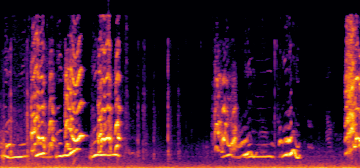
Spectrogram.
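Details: Whistling pet cockatiel giving short rising whistles bundled with harsh, high chirping bursts, in two bouts separated by a quiet pause.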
